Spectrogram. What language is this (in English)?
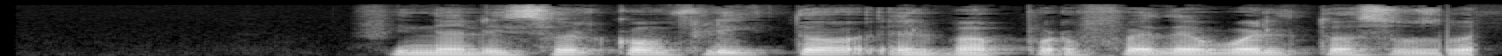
Spanish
